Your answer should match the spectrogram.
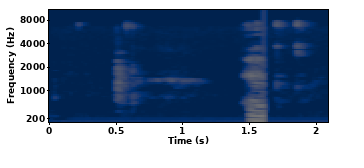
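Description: A low, steady hum, with a brief voiced sound and a sharp click about one and a half seconds in.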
